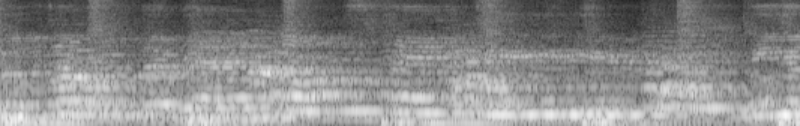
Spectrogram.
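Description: A female singer with a microphone sings over a live ensemble of brass, saxophones, flutes and violins, with repeating bass notes underneath.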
